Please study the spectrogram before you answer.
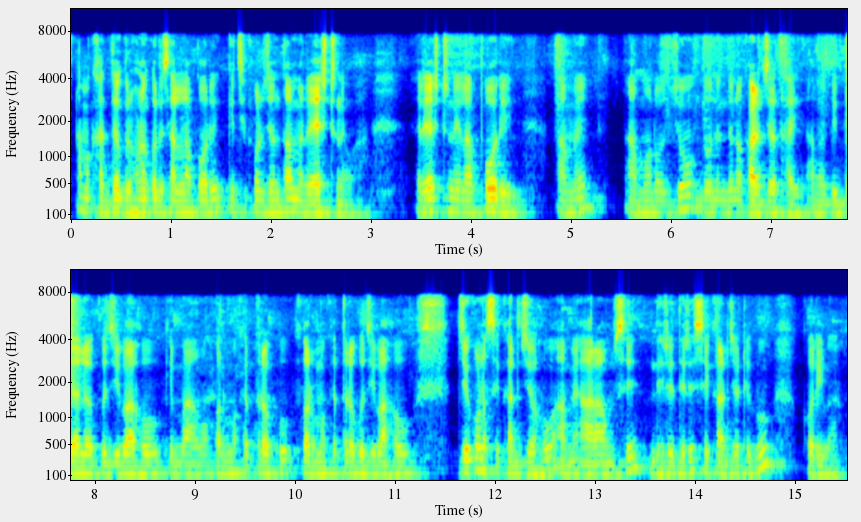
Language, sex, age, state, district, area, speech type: Odia, male, 18-30, Odisha, Nuapada, urban, spontaneous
